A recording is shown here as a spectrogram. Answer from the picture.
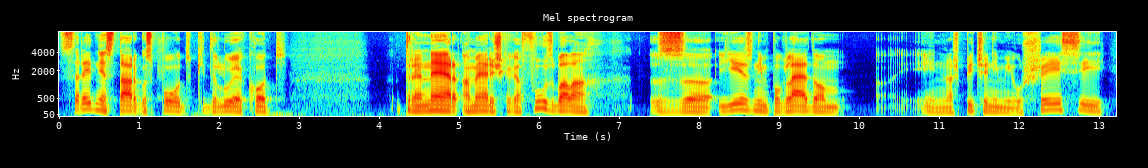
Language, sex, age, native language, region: Slovenian, male, 18-29, Slovenian, Southeast Slovenia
